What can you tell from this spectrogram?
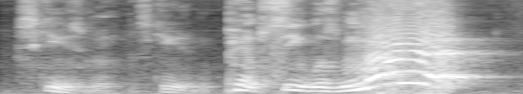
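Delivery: ordinary delivery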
